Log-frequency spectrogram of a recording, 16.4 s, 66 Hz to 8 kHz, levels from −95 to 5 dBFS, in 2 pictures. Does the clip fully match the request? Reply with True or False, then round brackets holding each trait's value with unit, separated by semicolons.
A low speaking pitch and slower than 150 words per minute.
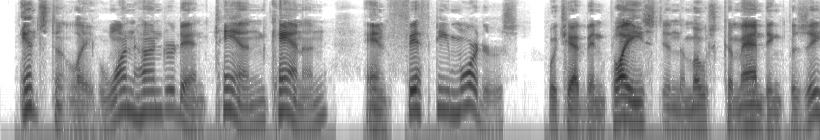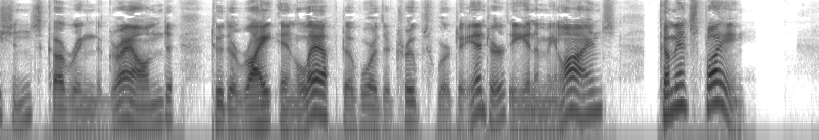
True (105 Hz; 140 wpm)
